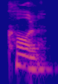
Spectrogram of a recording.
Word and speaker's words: kol: Okay, so this O that is long here drops down here because it's unaccented and becomes kol. But it sounds exactly the same. It's just the short form of the vowel.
